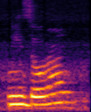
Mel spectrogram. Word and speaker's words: Mizoram: Out of all the countries, I think India was like the best because like the people is so nice and Mizoram is how you say it?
